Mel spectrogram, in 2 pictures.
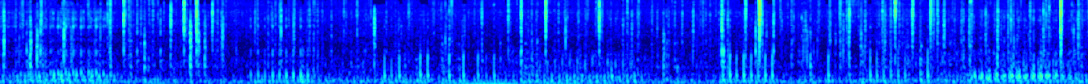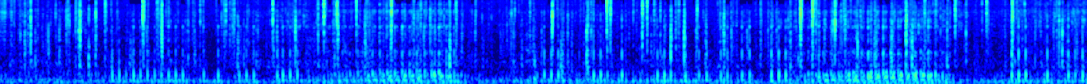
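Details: Gentle purring from a sleeping cat by a crackling fireplace, a quieter low rumble swelling in breath-length waves beneath frequent pops and snaps of the fire.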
